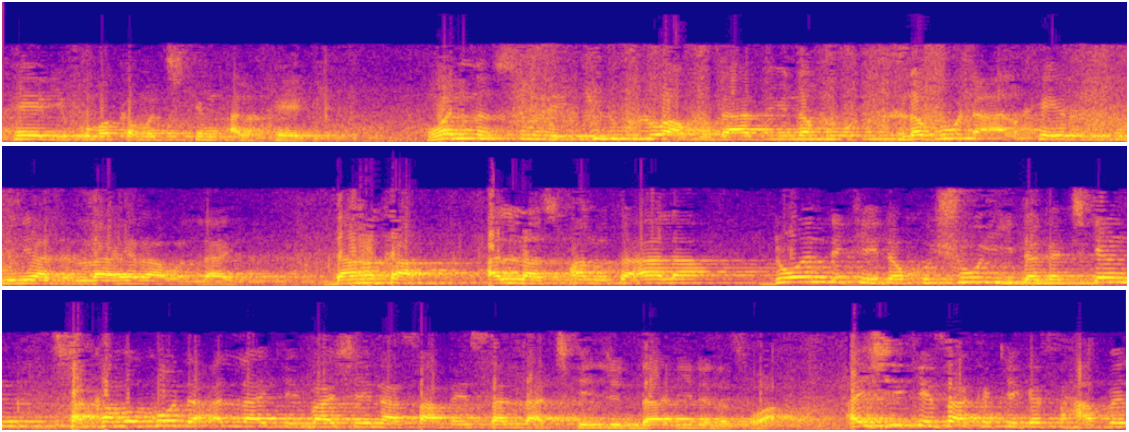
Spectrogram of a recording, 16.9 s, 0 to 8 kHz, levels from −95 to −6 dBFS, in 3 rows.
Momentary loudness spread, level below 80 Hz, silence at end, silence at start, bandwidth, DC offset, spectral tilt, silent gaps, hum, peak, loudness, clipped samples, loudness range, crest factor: 5 LU; -44 dBFS; 0 s; 0 s; 5.8 kHz; under 0.1%; -9.5 dB/octave; none; none; 0 dBFS; -11 LUFS; under 0.1%; 1 LU; 12 dB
